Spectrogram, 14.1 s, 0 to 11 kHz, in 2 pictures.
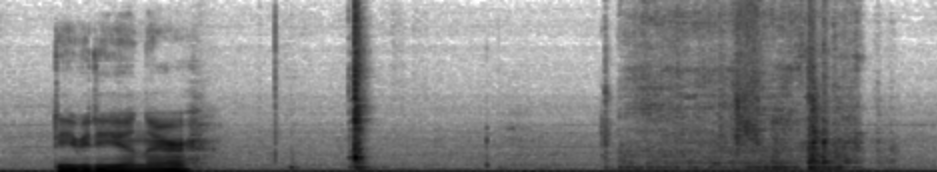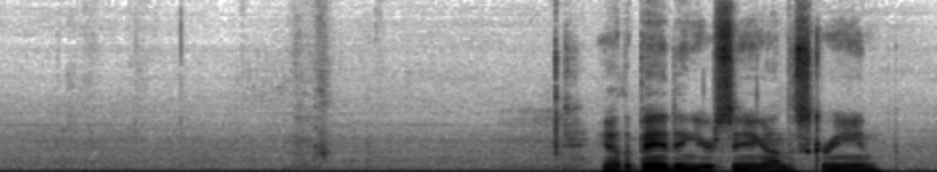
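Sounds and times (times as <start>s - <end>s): steady low hum: 0.0s - 14.0s
disc tray motor whirring: 4.6s - 6.8s.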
